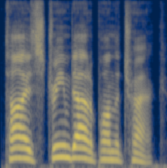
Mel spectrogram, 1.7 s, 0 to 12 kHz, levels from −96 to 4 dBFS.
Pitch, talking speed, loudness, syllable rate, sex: 180 Hz, 215 wpm, -16 LUFS, 5.1 syllables/s, male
